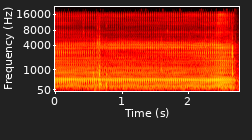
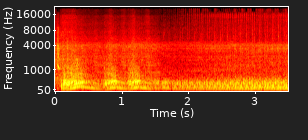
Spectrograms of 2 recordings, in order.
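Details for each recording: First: Rare vintage Yamaha Phaser motorcycle with a redone fuel pump, carbs working well and a new radiator, on choke: a steady high whir with fast, even ticking runs a few seconds then cuts off; owner finds the fuel pump loud and is unsure it's normal. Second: Rare vintage Yamaha Phaser motorcycle with carbs working well and a redone fuel pump, cold start with the choke pulled: a few cranking pulses, then it catches and settles into a steady, even idle, running healthy.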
